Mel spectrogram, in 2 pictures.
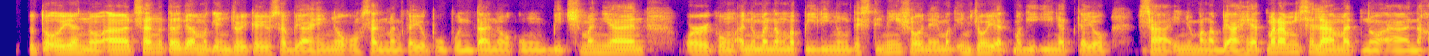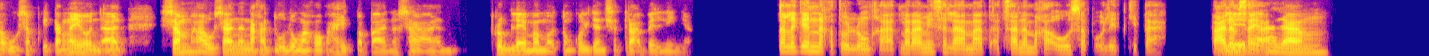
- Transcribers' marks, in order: tapping
- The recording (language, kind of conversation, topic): Filipino, advice, Paano ko mas mapapadali ang pagplano ng aking susunod na biyahe?
- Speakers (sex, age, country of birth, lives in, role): male, 25-29, Philippines, Philippines, advisor; male, 45-49, Philippines, Philippines, user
